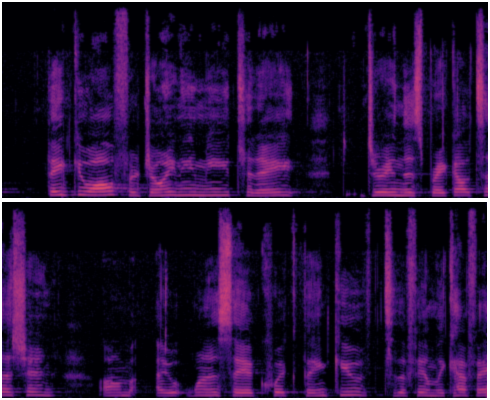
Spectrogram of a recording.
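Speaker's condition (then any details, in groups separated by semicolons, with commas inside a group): Cerebral palsy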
